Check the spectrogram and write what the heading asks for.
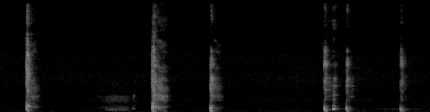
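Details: Coughing in bed: several separate short, hard, dry, forceful coughs, some doubled, with quiet gaps and a faint throaty sound between.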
